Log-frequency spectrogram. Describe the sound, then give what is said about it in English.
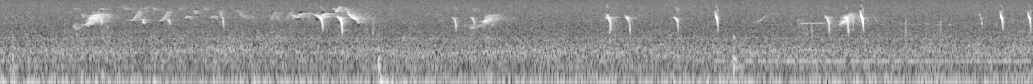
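A male wild bird calls repeatedly in short, high-pitched chirps and sharp whistled notes, scattered irregularly over a steady low background hum, with no talking. “And that's him calling right there.”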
